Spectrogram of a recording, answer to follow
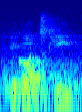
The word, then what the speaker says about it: Vygotsky: I believe it is pronounced as Vygotsky, seems to be a Russian.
